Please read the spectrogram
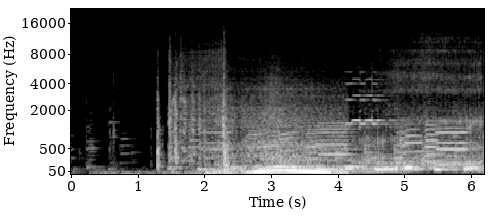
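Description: Cartoon soundtrack: a deep rumbling sound effect that swells in after a sharp click about a second in and stays loud, with background music over it.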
